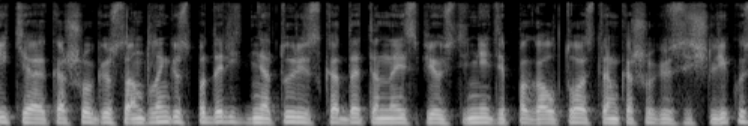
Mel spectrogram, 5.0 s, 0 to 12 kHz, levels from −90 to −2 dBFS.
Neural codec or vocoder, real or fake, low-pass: none; real; 10.8 kHz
